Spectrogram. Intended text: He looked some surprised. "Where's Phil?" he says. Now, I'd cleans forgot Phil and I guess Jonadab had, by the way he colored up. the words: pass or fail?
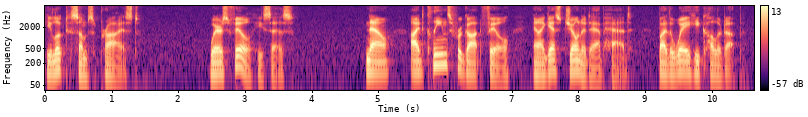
pass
